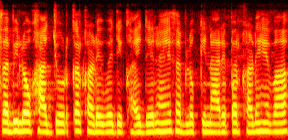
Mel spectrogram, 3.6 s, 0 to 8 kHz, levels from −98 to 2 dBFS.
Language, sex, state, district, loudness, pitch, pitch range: Hindi, female, Uttar Pradesh, Jyotiba Phule Nagar, -18 LUFS, 180 Hz, 180-190 Hz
